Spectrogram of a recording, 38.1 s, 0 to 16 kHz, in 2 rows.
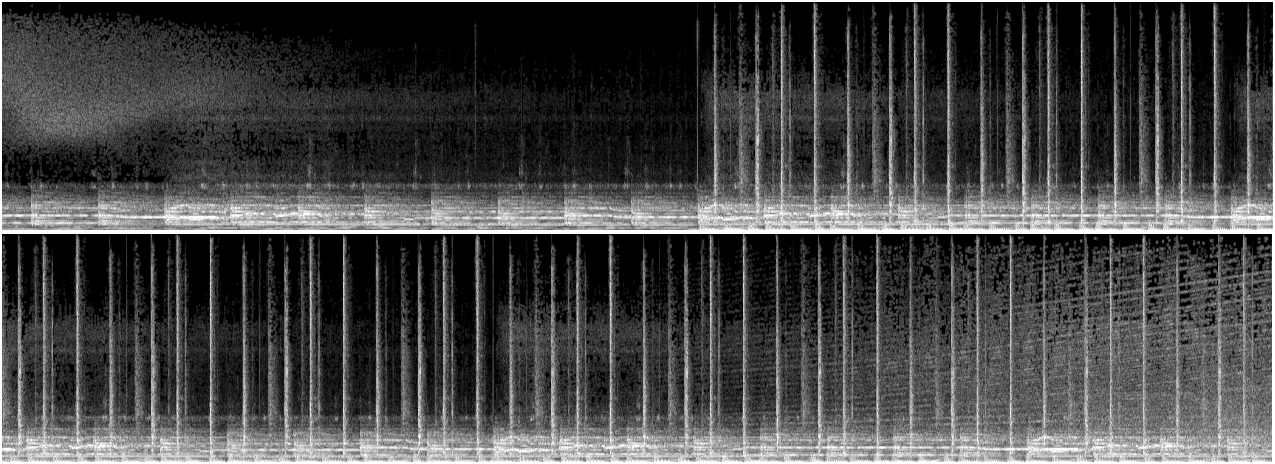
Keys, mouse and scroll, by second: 2.6 ctrl+alt+click, 4.6 alt+click, 7.2 alt+shift+click, 12.0 alt+click, 18.7 typing, 19.4 Return, 21.5 typing, 22.3 Return, 25.4 double click, 32.8 f, 33.1 double click.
